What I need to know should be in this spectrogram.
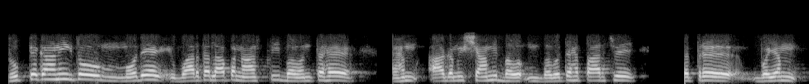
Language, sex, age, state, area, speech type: Sanskrit, male, 18-30, Rajasthan, urban, conversation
